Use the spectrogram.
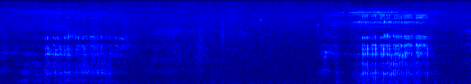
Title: Snoring dad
